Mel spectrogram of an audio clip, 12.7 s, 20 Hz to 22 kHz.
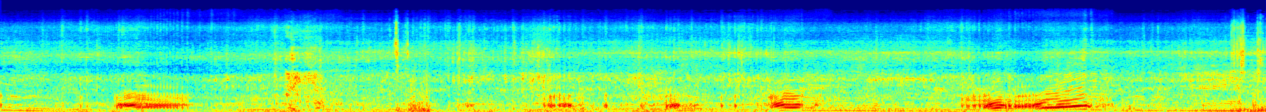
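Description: KTM 150 XC-W's two-stroke single-cylinder engine revving up and falling back in repeated bursts as the throttle is worked on a tight trail, over a steady lower running note.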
